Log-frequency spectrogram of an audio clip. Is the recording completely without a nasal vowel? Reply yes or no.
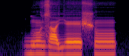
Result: no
